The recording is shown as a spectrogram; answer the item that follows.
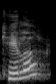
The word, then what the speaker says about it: Kayla: Kayla. Did I pronounce that correctly, Kayla?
